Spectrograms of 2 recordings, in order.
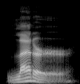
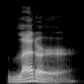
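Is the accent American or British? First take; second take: American; American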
